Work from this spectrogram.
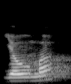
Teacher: یہ واولین ہے اس لیے ہم اس کو نرمی کے ساتھ جلدی پڑھیں گے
